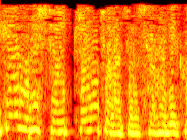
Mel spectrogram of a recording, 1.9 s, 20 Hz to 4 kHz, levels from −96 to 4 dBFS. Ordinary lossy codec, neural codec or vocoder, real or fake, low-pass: MP3, 16 kbps; none; real; 3.6 kHz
